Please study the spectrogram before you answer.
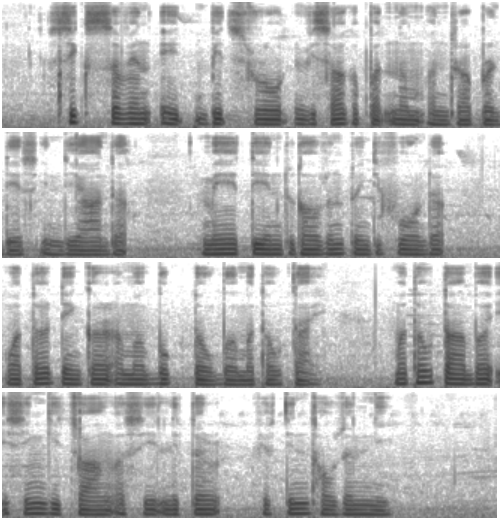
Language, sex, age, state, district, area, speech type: Manipuri, male, 18-30, Manipur, Churachandpur, rural, read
